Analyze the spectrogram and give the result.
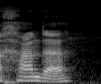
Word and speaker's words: Hände: Das Mädchen ohne Hände. – Oh, right. That was the one that sounds like Honda. – Sounds like Honda Accord.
